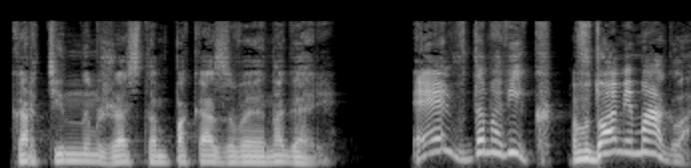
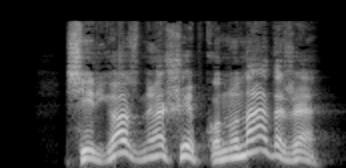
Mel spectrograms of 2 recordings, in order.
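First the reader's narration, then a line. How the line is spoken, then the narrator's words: Yelling. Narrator (Russian): заорал Фадж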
